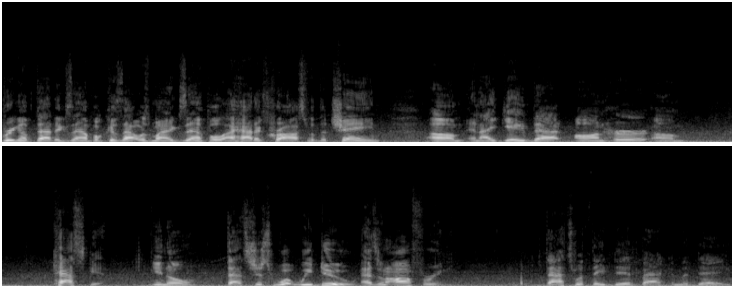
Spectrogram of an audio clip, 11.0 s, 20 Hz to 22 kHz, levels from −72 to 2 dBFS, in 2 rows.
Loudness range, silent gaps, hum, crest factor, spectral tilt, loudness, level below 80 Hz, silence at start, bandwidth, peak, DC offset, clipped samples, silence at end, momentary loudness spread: 3 LU; none; none; 20 dB; -5.5 dB/octave; -22 LUFS; -52 dBFS; 0 s; 13.5 kHz; -2 dBFS; under 0.1%; under 0.1%; 0 s; 16 LU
